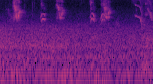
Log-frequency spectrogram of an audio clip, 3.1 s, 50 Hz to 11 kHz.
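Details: Sparrows at a nest box on 11 May 2012, a day before the young fledged, parents flying back and forth as a grown chick peers from the hole; a few sharp high chirps, spaced irregularly, over a steady background hiss.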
